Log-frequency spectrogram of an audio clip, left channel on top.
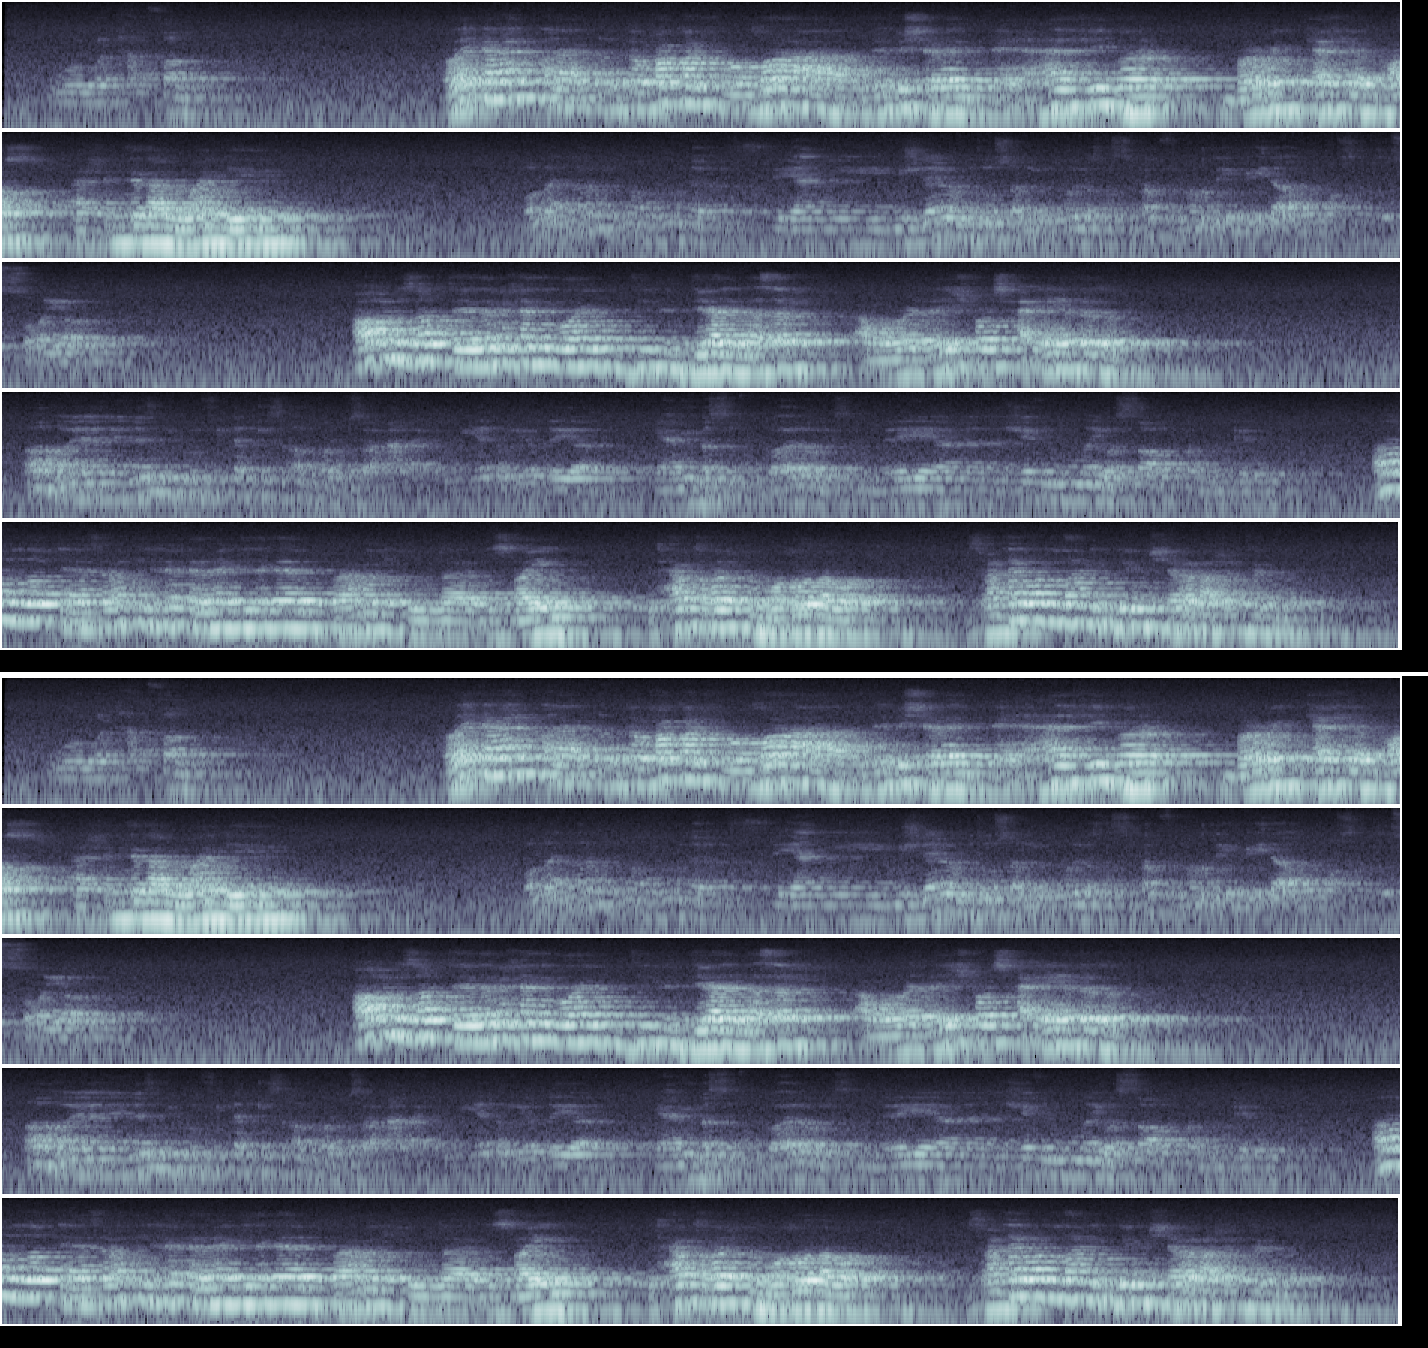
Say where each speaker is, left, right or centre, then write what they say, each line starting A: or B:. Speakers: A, on the right; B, on the left.
A: و- والحرفنة
B: والله كمان
A: انا كمان
B: آه،
A: كنت
B: كنت بفكر في موضوع تدريب الشباب يعني هل في بر... برامج كافية في مصر عشان تدعم المواهب الجديدة؟
A: والله البرامج موجودة بس يعني مش دايما بتوصل للكل خاصة في المناطق البعيدة او المحافظات الصغيرة
B: اه بالظبط ده بيخلي المواهب دي بتضيع للأسف أو ما تلاقيش فرص حقيقية تظهر
A: اه يعني لازم يكون في تركيز اكبر بصراحة على الاكاديميات الرياضية يعني مش بس في القاهرة والاسكندرية انا شايف ان هم يوسعوا اكتر من كده
B: اه بالظبط يعني سمعت ان في اكاديميه جديده كده بتتعمل في ال- في الصعيد بتحاول تغير في الموضوع دوت بس محتاجه برضه دعم كبير من الشباب عشان تكبر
